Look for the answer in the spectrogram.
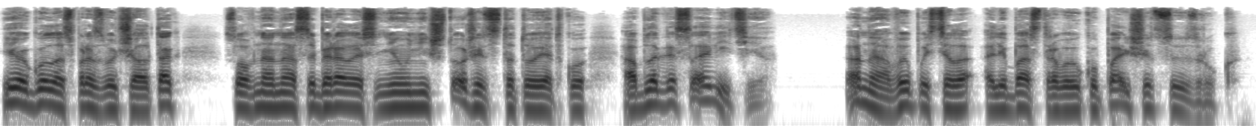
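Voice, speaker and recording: A man's voice: mid-range voice, dry recording. Man narrating a novel in a dry, close voice. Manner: even, measured storytelling. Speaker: audiobook reader. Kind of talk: scripted narration.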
